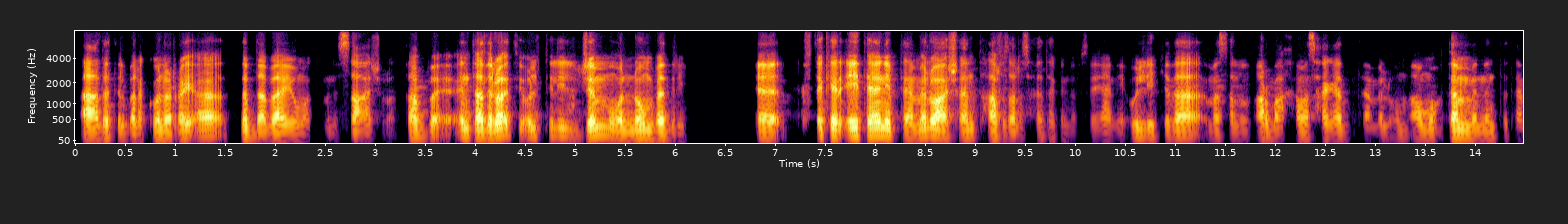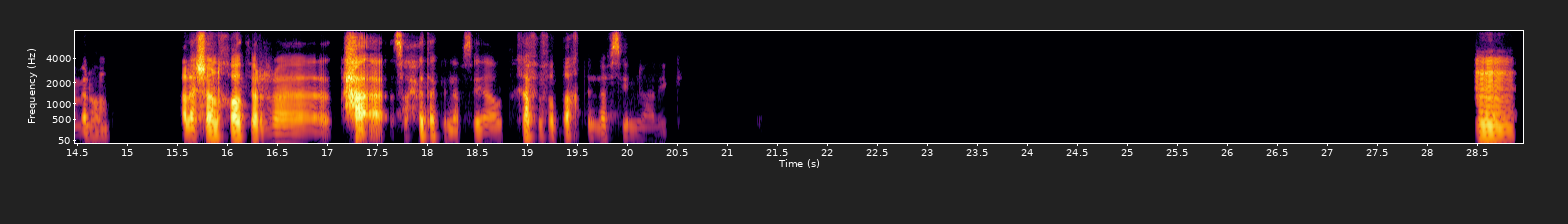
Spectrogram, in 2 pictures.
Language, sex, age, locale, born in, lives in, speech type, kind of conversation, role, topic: Arabic, male, 25-29, ar-EG, Egypt, Egypt, conversation, podcast, host, إزاي بتعتني بصحتك النفسية كل يوم؟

